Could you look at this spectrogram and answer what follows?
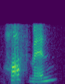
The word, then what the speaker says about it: Hoffman: T-O-N-Y-A, Hoffman, H-O-F, like Frank, M-A-N-N, two N's, .com.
